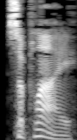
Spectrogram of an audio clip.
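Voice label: "supply", American English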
